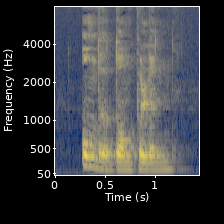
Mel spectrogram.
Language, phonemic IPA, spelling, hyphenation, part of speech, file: Dutch, /ɔndərdɔmpələn/, onderdompelen, on‧der‧dom‧pe‧len, verb, Nl-onderdompelen.ogg
- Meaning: to immerse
